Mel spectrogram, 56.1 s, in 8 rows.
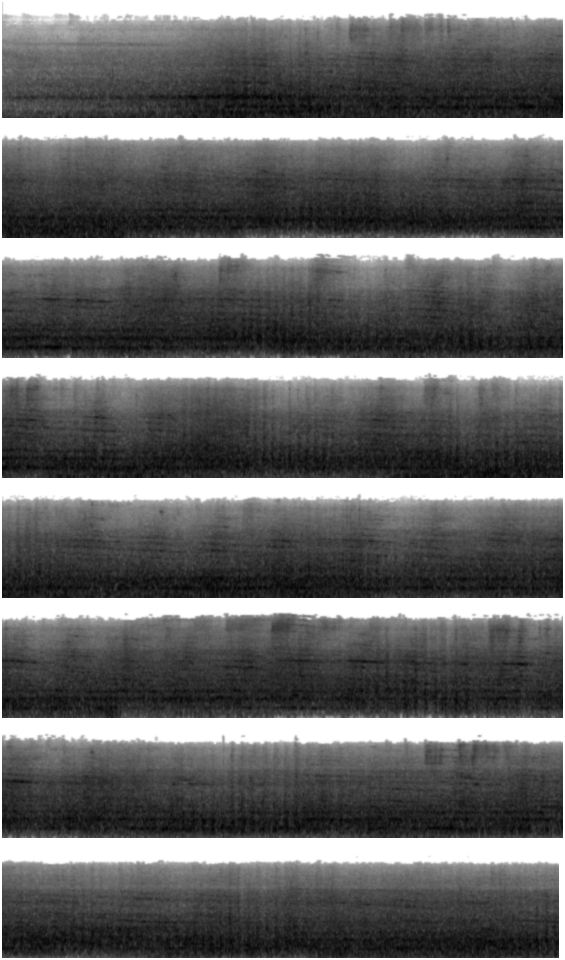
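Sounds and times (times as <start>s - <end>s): clickety-clack over rail joints: 2.5s - 9.4s, 34.4s - 53.7s, 54.7s - 56.0s.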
